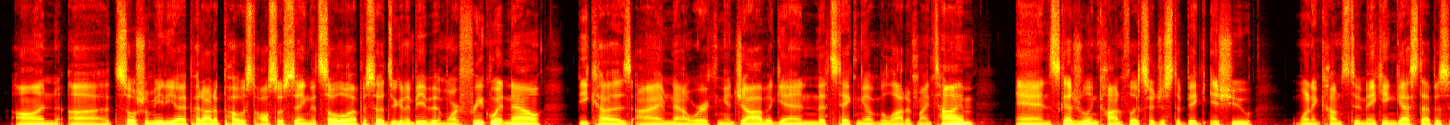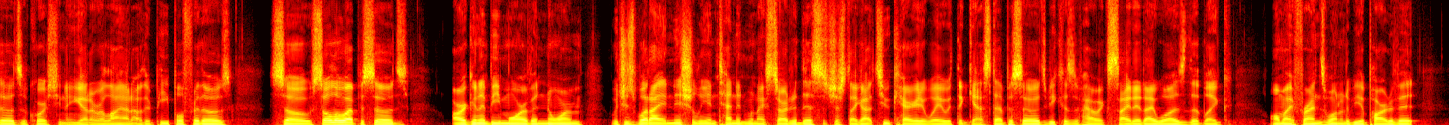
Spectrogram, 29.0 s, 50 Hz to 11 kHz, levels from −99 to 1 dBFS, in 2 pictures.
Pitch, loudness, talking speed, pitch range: 105 Hz, -20 LUFS, 240 wpm, 100-115 Hz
